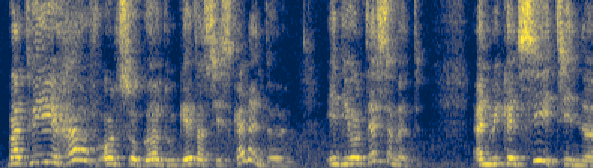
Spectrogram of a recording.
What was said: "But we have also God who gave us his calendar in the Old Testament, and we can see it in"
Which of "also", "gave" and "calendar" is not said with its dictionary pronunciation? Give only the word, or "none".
none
